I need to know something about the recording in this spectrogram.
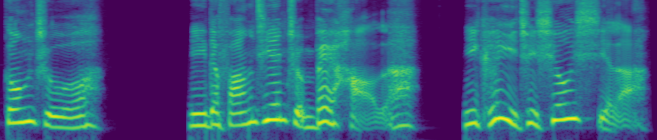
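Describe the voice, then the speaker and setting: A woman voicing a kind, motherly queen in a children's cartoon, speaking calmly and warmly. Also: on the high side, measured pace, soft background music. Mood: polite. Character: gentle caring queen, middle-aged woman. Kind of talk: cartoon dubbing.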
